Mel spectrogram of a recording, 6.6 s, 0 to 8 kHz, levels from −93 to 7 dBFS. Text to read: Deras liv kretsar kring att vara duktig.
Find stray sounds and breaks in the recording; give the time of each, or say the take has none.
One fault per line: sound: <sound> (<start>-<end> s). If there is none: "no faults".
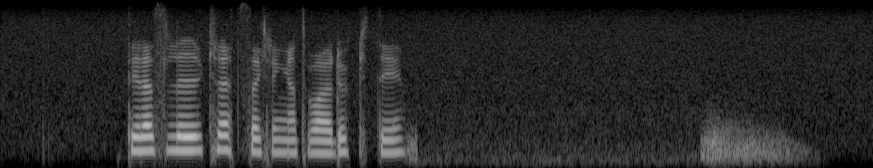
no faults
